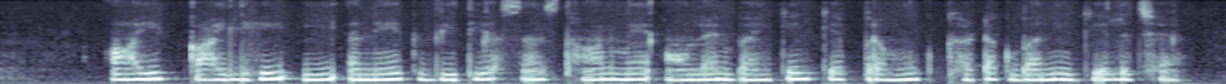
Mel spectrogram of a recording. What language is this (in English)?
Maithili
